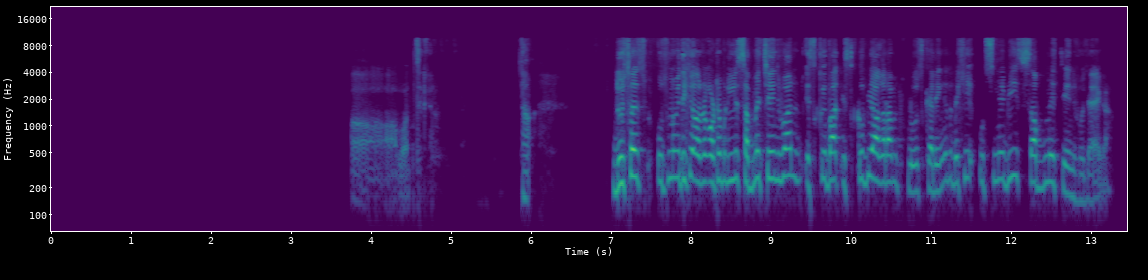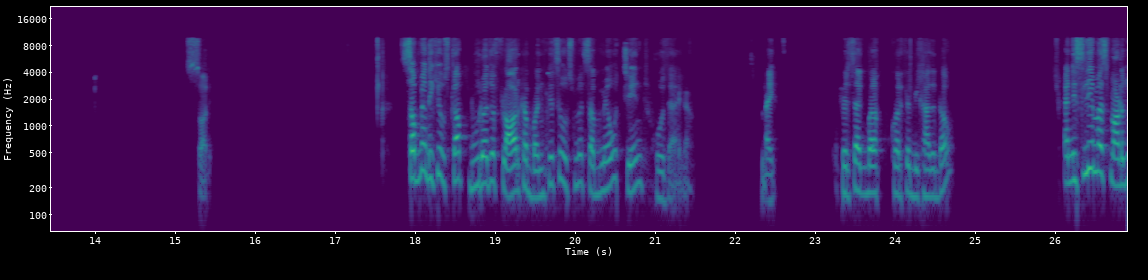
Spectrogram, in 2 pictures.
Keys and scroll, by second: 6.3 super+space, 7.9 super+space, 8.0 super+space, 9.2 super+w, 9.9 Return, 11.2 v, 18.8 v, 21.3 space, 22.1 v.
